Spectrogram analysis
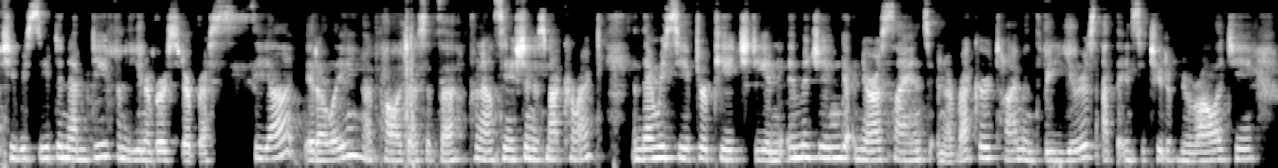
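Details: Adult woman; normal speech.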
